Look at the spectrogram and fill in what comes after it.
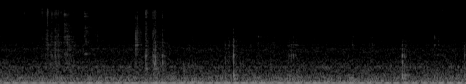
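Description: A person chewing a mouthful of pizza on naan bread close to the microphone: scattered soft ticks and mouth clicks over a steady low hum.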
